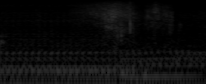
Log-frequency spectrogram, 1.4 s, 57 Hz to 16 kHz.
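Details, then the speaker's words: 2019 Honda Pilot 3.5L, recorded inside the cabin with the door closed while stationary, louder with a rev: deep steady droning like a wheel bearing, caused by a bad high pressure fuel pump vibrating against the firewall. "But anyways, it's just a bad high pressure fuel pump. It's right up against the firewall. You can't hear it underneath the hood, only inside the car."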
